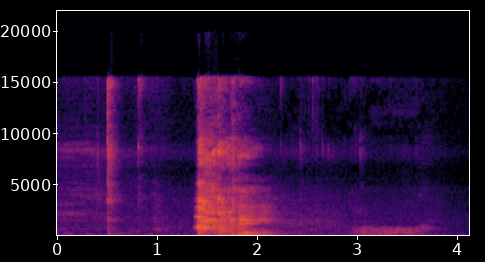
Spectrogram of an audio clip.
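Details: One loud, harsh cough burst with room noise and a faint voice afterward, during a traditional therapy session for a patient with a chronic cough.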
